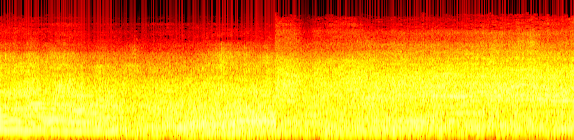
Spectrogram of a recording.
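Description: Engines of several banger race cars running and revving hard together, with the sound changing abruptly about three seconds in.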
